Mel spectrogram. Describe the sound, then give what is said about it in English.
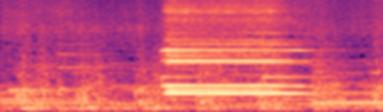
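A train whistles in a single steady, bright blast lasting under a second, over a low rumbling background of rail noise that continues after the whistle stops. “I'm going to give you an early Christmas gift and play an episode for you as soon as the story train arrives back to the station.”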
